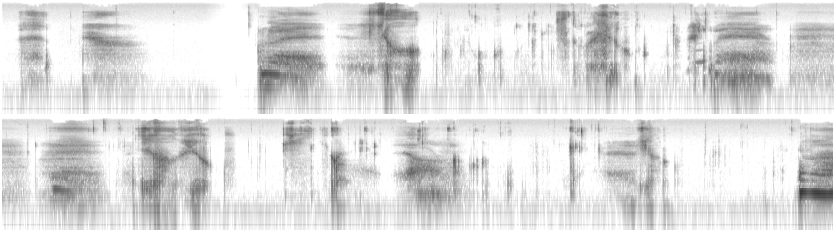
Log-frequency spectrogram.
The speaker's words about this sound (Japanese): じさんのお顔もなめなめしてあげるね。キャンディーになった気分味わっちゃおうか。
